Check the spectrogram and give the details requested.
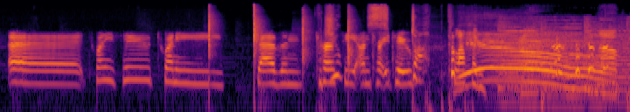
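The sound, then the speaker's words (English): A run of sharp, irregular hand claps cuts through a wavering, sing-song voice, with a few sparse claps first and then a quicker cluster before the voice swells and carries on. “Stop clapping.”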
